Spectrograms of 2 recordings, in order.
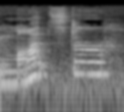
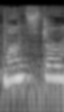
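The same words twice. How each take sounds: First: The first vowel sounds like the 'o' in 'hot'. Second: The first vowel sounds like the 'u' in 'hut'. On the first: "Which is probably the correct monster" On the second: "with it like a U, but there's an O in it"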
